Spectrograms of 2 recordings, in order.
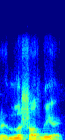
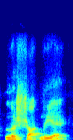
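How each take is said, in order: First: The stress falls away from the 'sha' syllable. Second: The stress falls on the 'sha' syllable. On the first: The speaker calls it wrong. "it's not Le Chatelier's or Le Chatelier" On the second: The speaker calls it right. "So the emphasis on the shot"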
